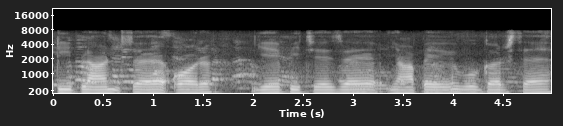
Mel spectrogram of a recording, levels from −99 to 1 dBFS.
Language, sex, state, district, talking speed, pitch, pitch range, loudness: Hindi, male, Delhi, New Delhi, 145 wpm, 130 Hz, 125-130 Hz, -19 LUFS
